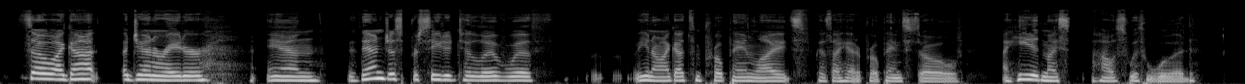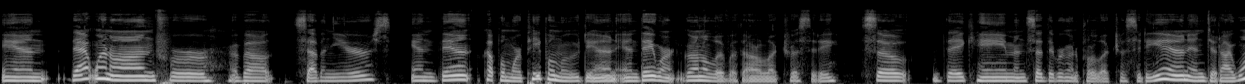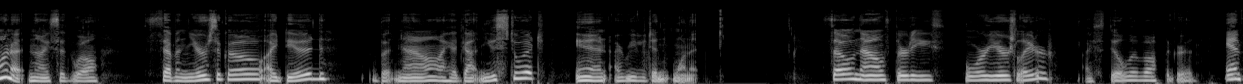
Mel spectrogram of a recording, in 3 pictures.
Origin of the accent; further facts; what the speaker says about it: Iowa, United States; born there; I was born in Iowa on a farm. I have two brothers, and actually I started riding horses when I was five.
